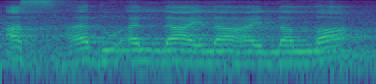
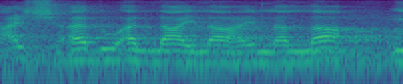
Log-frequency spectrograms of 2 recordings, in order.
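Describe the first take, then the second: First: The word ashhadu is said with an 's' sound. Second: The word ashhadu is said with an 'sh' sound. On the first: "जब बिलाल कहता है" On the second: This is how God hears it, as correct. "अल्लाह सुनता है"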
